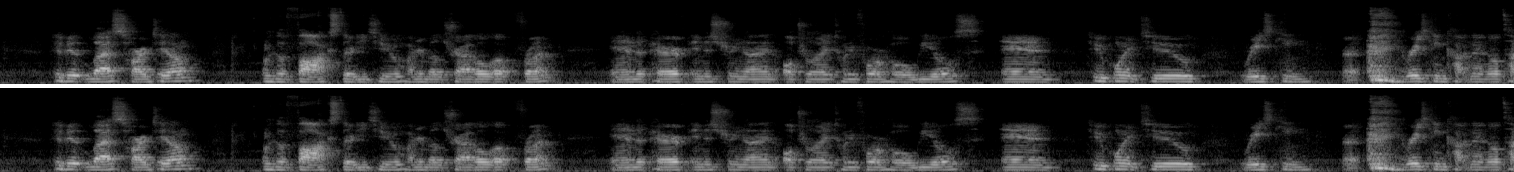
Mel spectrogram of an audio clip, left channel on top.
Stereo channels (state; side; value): identical; both; correlation 1.00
